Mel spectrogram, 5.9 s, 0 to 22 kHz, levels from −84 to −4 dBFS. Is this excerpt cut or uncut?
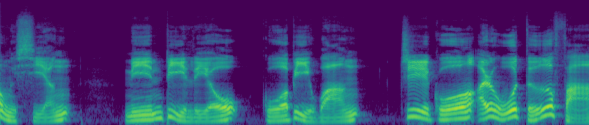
cut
